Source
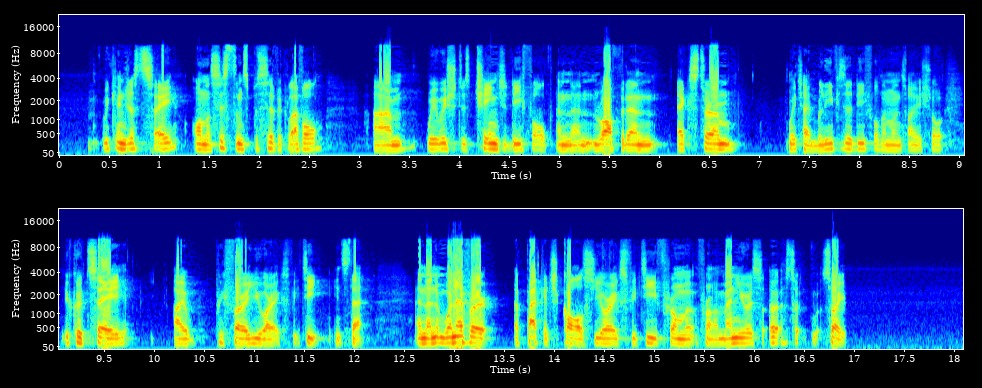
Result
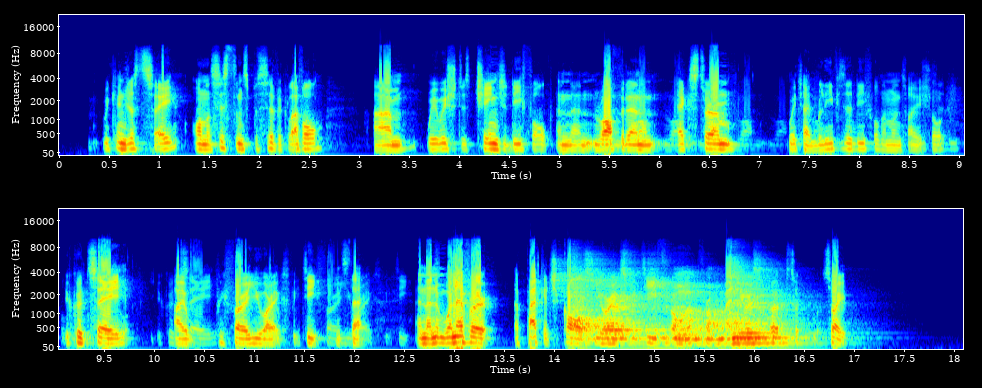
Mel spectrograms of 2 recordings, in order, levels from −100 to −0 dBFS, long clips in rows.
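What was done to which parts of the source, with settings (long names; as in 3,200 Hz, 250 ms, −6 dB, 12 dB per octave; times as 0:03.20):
0:05.04–0:05.59: delay throw 350 ms, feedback 65%, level −14.5 dB
0:07.69–0:12.86: single-tap delay 920 ms −16 dB
0:13.99–0:16.14: thrown reverb, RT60 2.2 s, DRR 0.5 dB
whole clip: low-pass filter 4,300 Hz 12 dB per octave; multiband upward and downward expander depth 70%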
